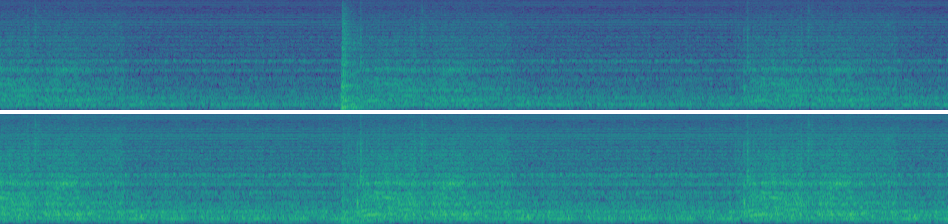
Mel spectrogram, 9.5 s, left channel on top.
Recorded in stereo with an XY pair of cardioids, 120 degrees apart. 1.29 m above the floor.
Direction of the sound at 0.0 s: 45° right.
